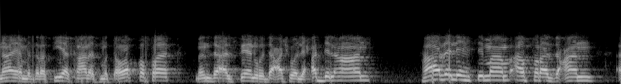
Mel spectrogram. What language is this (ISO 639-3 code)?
ara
